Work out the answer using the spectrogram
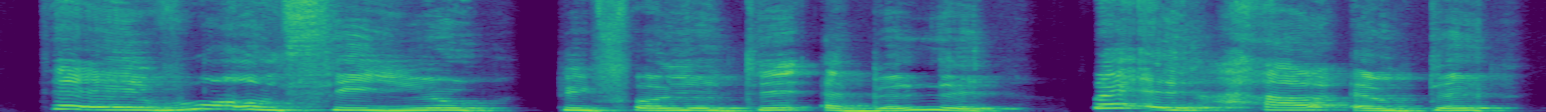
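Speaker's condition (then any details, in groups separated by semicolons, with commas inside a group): Ataxic cerebral palsy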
